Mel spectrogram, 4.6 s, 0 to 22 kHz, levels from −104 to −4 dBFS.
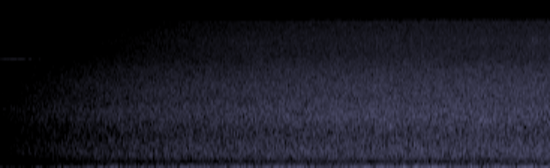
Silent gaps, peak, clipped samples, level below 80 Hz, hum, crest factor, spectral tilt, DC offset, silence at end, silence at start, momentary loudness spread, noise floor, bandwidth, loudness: none; -52 dBFS; under 0.1%; -78 dBFS; none; 16 dB; -1 dB/octave; under 0.1%; 0 s; 0 s; 5 LU; -88 dBFS; 13 kHz; -65 LUFS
